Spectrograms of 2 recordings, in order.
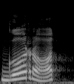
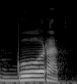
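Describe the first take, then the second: First: The last syllable has a full O sound. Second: The last syllable has a reduced A sound. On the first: "kata ditulis gorot" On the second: "harus dibunyikan dengan A. Sehingga untuk kata ini kita membacanya gorat"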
